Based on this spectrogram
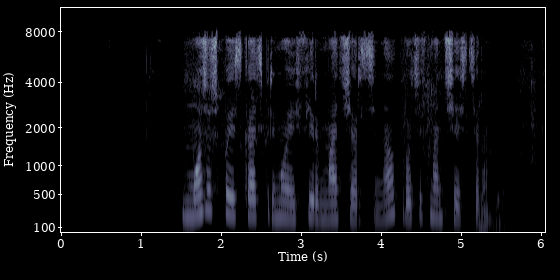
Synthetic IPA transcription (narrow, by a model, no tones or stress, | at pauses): mo̞ʐɨʂpəɪskatʲpɾʲɪmo̞jɪfʲirmat͡ɕːɪɐrsʲɪnalˠpɾo̞tʲɪfmɐnʲt͡ɕesʲtʲɪɾə̰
